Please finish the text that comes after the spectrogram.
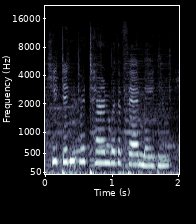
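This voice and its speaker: A woman narrating a comic fairy tale as a wry, deadpan storybook teller. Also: sits high, moderate pace, music in the background, lightly acted. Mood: wry storytelling. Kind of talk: scripted narration.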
